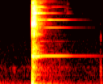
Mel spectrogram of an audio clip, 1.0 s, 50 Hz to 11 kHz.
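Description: A single bright clink of glasses touching in a toast before tasting Old Grandad 114, fairly loud, with a clear ringing tone that fades out over about half a second.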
